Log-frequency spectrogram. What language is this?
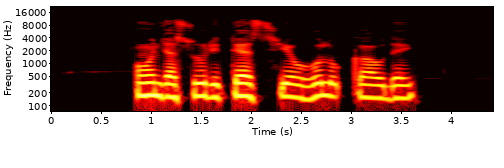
Kalasha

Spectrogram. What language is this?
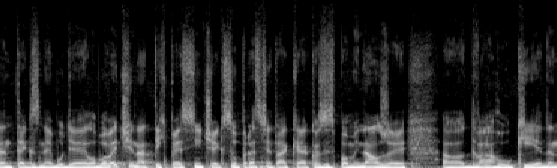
Slovak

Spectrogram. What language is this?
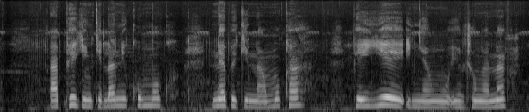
Masai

